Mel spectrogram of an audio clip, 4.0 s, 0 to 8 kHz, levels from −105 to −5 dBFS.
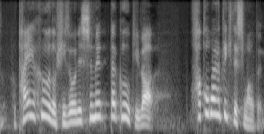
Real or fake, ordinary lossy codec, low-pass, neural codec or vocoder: fake; none; none; codec, 16 kHz, 1 kbps, FreqCodec, larger model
